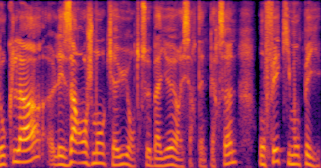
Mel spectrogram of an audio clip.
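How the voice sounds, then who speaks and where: A man's somewhat breathy voice comes through with a dry, close sound and no echo. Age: 30s. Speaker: entrepreneur. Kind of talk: interview. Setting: office.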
